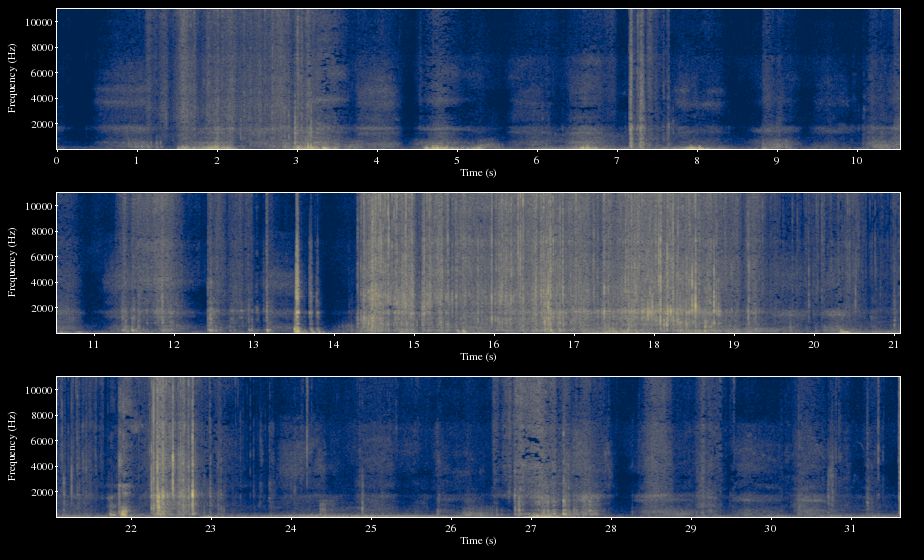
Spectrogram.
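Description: Plastic bags and loose trash rustling and crinkling in irregular bursts as garbage is picked out of a car's interior by hand, with a longer stretch of steady crinkling about halfway through.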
